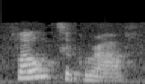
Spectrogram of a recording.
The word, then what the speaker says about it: photograph: one the first um the primary stress is on the first syllable and the secondary stress is on the third syllables or or the last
